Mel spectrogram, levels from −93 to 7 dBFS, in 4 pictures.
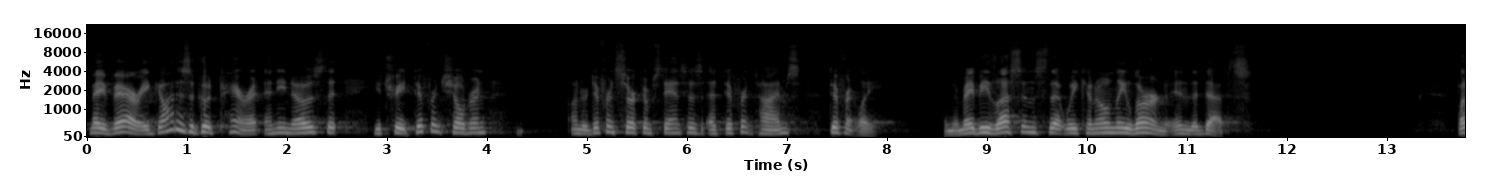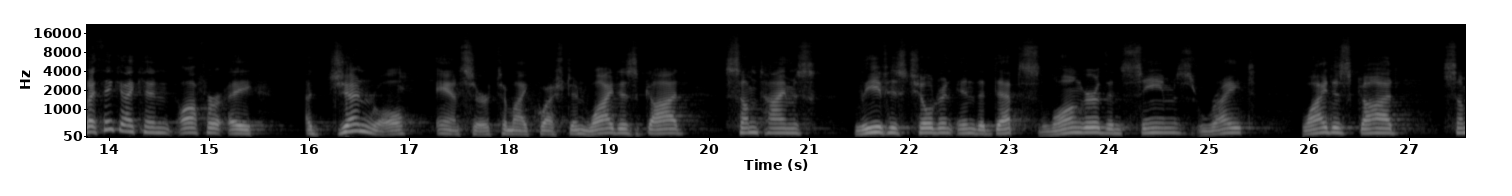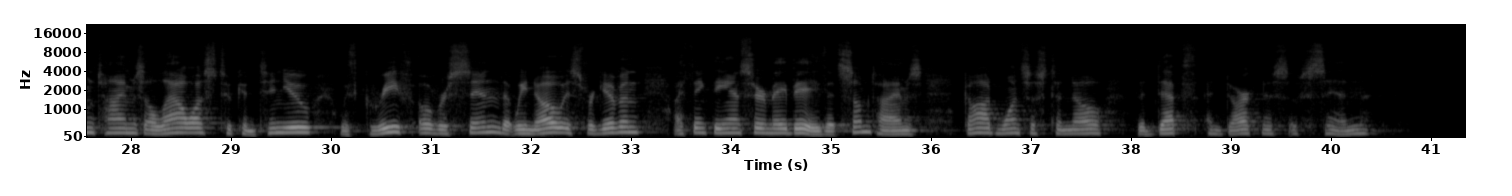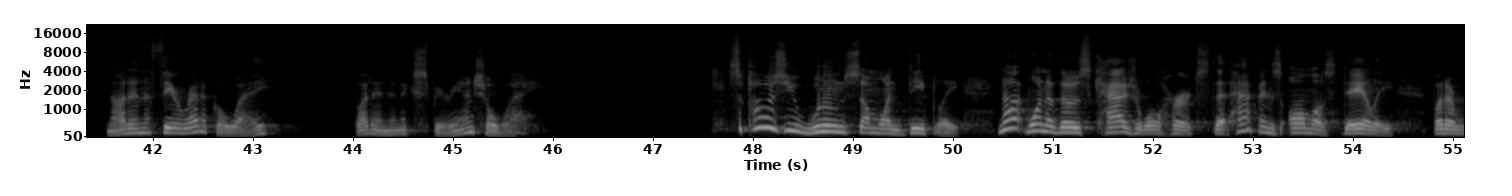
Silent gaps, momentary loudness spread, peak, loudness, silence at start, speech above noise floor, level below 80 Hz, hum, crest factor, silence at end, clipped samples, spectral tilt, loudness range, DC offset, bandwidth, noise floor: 8.41-8.57 s, 12.14-13.28 s, 40.94-41.54 s, 43.62-44.02 s, 46.25-47.58 s; 14 LU; -28 dBFS; -46 LUFS; 0.05 s; over 45 dB; under -90 dBFS; none; 18 dB; 0 s; under 0.1%; -7 dB/octave; 8 LU; under 0.1%; 13.5 kHz; under -90 dBFS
